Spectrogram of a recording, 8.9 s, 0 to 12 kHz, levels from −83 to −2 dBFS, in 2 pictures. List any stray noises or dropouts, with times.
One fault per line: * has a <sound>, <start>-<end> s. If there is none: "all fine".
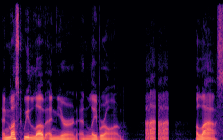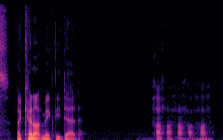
* has a laugh, 2.9-3.4 s
* has a laugh, 7.2-8.7 s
